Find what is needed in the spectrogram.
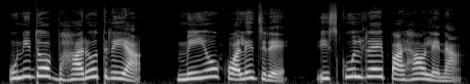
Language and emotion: Santali, neutral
